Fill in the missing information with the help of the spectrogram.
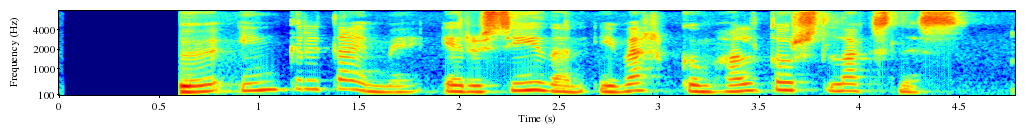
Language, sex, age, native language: Icelandic, female, 20-29, Icelandic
